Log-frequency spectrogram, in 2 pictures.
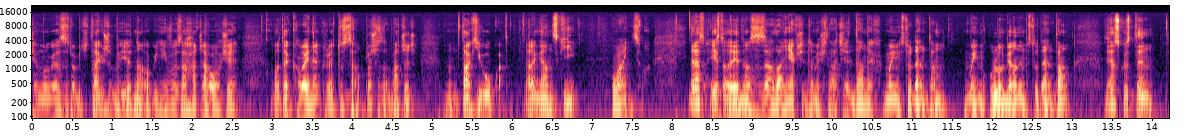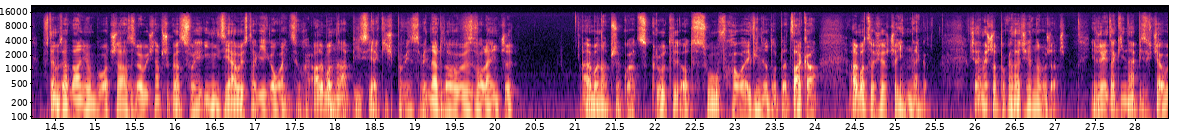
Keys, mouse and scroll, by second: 1.0 g, 2.9 click, 3.0 g, 4.4-5.6 drag, 5.6-8.2 middle drag, 8.4 Tab, 14.2-16.6 middle drag, 17.4-19.6 right drag, 24.2 shift+click, 24.4 middle click.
